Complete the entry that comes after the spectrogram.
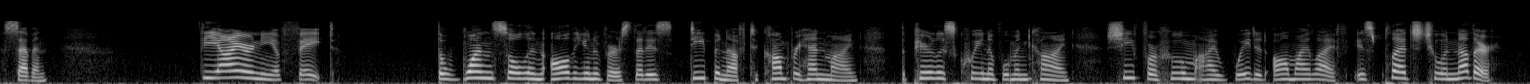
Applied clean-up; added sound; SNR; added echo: none; none; none; none.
